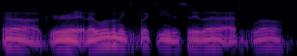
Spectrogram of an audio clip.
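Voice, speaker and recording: A man's voice: fairly low pitch, moderate pace, warm tone, clean tone. A man, a comedian guest on a podcast, speaking frankly, laughing easily and acting out little quoted exchanges. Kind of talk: casual conversation.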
